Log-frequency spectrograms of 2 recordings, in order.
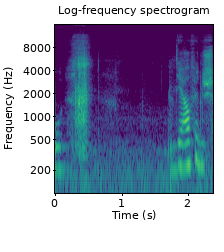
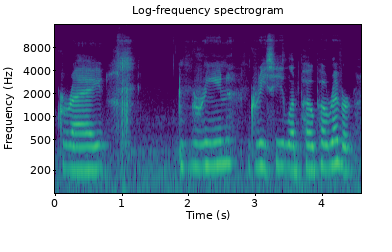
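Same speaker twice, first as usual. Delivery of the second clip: usual speaking voice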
